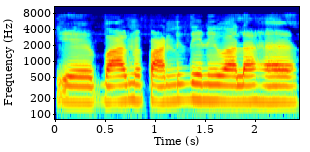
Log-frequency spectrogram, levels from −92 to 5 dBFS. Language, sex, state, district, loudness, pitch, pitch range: Hindi, male, Bihar, Bhagalpur, -14 LUFS, 175 Hz, 170-180 Hz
